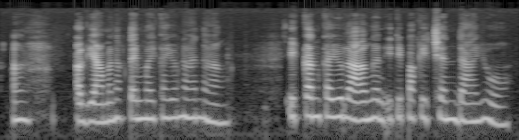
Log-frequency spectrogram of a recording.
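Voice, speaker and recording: Dutiful young wife, radio drama, female actor: highish pitch, Ilocano accent, attentive and kind. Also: fairly even intonation, slow. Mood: respectful, kindly. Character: caring, dutiful young wife who works at a parlor.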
